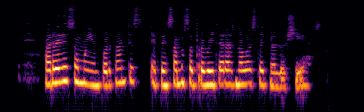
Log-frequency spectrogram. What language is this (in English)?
Galician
